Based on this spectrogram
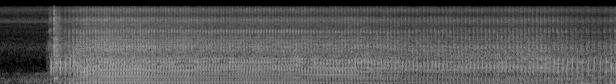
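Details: Homemade compressed-air engine at 50 psi with a small lever-operated diaphragm-valve throttle: rapid, hard pneumatic chuffing that starts abruptly and settles slightly slower as the throttle eases; normal running.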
